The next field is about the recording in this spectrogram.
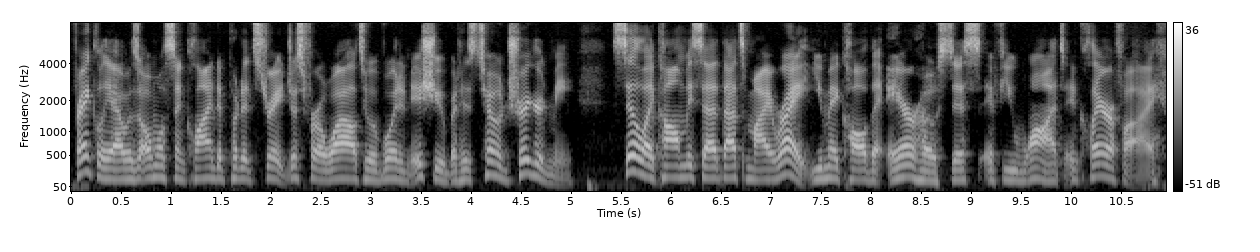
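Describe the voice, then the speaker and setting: A man's voice: fairly high pitch, lively intonation, normal speed. Playful male podcast host. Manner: playful, joking, laughs easily. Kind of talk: casual call-in podcast chat and reading a post aloud.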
